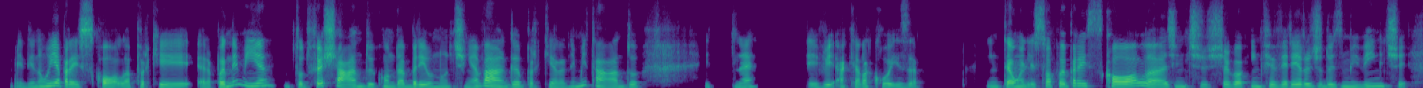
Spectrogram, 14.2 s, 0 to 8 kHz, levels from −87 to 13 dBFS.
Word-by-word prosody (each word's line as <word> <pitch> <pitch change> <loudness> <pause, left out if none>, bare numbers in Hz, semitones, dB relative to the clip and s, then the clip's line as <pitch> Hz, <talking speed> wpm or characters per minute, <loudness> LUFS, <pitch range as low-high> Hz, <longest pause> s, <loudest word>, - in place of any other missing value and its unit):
ele 165 +3 -9
não 200 +6 0
ia 265 0 +4
para 210 -3 +4
escola 165 -2 +1
porque 170 -4 -3
era - - -4
pandemia, 250 - +1 0.2
tudo 170 0 -4
fechado, 205 -4 +4
e - - -7
quando 185 -3 -5
abriu 175 -1 +1
não 170 +1 -7
tinha 175 +2 -3
vaga 195 -5 +5
porque 170 0 -8
era 155 -1 -4
limitado, 185 - -2 0.9
né, 180 +3 -3 0.5
teve 160 +3 -3
aquela 180 +2 -2
coisa. 155 -3 -5 0.7
Então 185 0 +3
ele 200 +1 -4
só 215 +2 -1
foi 215 0 +1
para 235 +2 +1
escola, 220 -1 +4
a 175 - +1
gente 185 +1 -6
chegou 185 +1 -1
em 190 - -3
fevereiro 190 +2 0
de 205 -1 -5
2020, 195 +5 -4
185 Hz, 150 wpm, -23 LUFS, 175-205 Hz, 0.9 s, vaga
